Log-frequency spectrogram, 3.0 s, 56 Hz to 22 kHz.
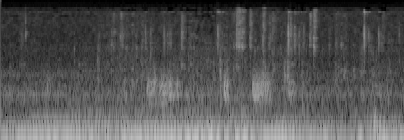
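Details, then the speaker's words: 2015 Audi A4, 83,000 km, microphone held at the suspension on a downhill: short squeaky creaks with body movement over low road rumble, both sides, worse when cold, over bumps and braking; like bushings rubbing, control arm bushing suspected. "相当明显。再下一下，听见了吧？两边都响。就像胶套在那摩擦的。"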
